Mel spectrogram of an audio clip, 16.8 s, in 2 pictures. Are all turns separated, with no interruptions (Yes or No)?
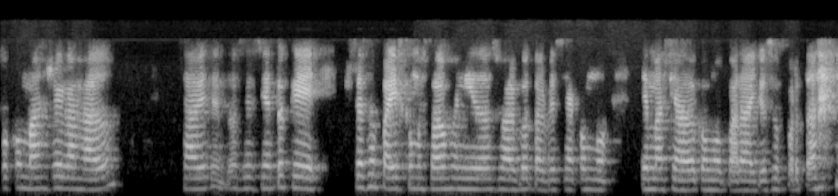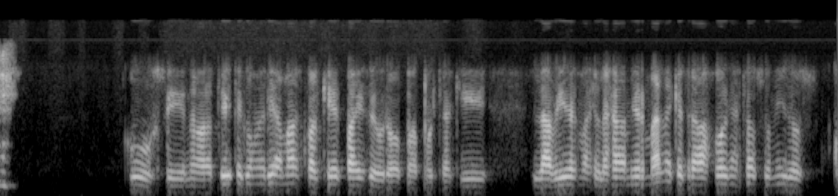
Yes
